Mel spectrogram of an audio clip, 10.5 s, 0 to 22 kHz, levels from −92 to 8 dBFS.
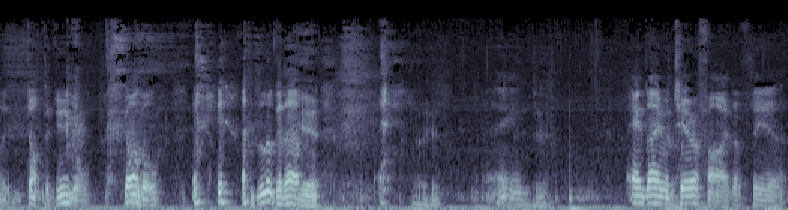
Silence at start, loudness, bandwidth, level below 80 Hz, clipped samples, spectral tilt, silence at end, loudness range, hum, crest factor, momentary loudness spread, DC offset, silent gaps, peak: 0 s; -21 LUFS; 15.5 kHz; -36 dBFS; under 0.1%; -6 dB/octave; 0 s; 11 LU; none; 16 dB; 19 LU; under 0.1%; none; -6 dBFS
